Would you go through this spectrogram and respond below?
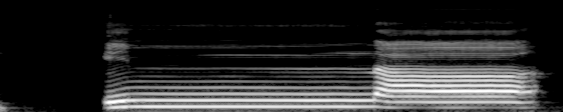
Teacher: नून मुशद्दत पे गुना करेंगे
